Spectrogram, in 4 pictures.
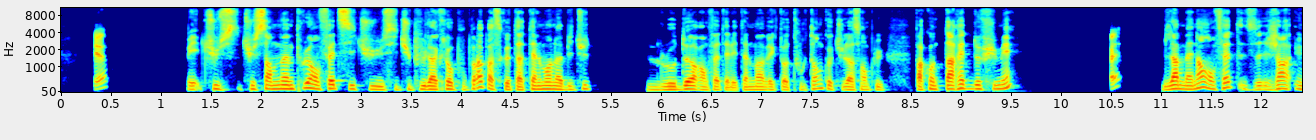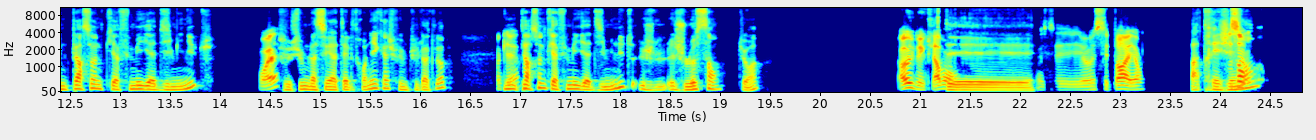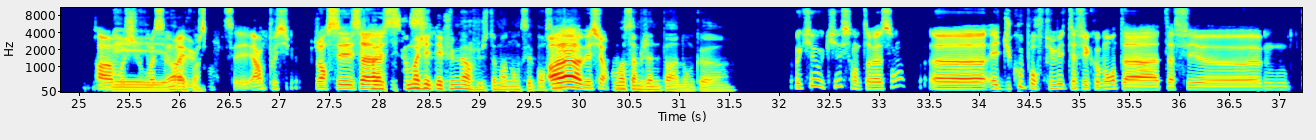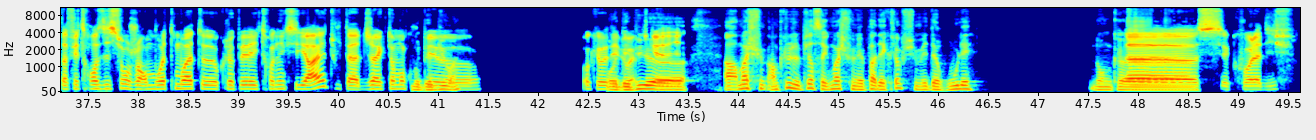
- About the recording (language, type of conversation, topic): French, unstructured, As-tu déjà goûté un plat très épicé, et comment était-ce ?
- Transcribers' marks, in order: drawn out: "C'est"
